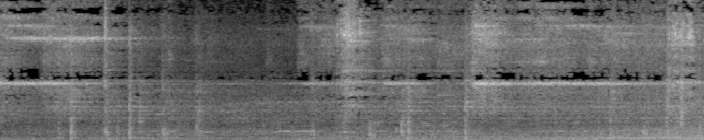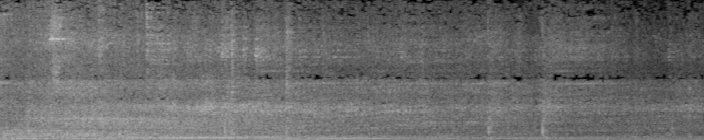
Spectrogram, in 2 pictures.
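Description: LHB passenger coaches rolling past with wheels clicking over rail joints. About halfway through, the rear luggage-and-generator power car passes and its diesel generator adds a loud, steady hum, which then fades as the train moves away.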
